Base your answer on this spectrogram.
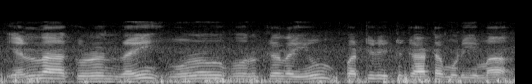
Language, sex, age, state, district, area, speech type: Tamil, male, 30-45, Tamil Nadu, Ariyalur, rural, read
